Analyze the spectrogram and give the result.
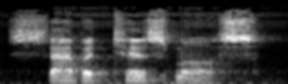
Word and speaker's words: sabbatismos: Those two words in our English Bible, Sabbath rest, they come from a single word in the Greek language, which is pronounced sabbatismos.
